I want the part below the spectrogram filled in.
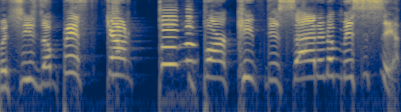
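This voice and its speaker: Moderate pace and extremely high pitch in a put-on character voice. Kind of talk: mock old-timey.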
